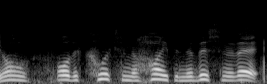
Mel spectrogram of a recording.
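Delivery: high, hammed-up mock of the critics; mocking mainstream chasers who complain about clicks and hype; mocking rival chasers. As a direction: parody their fussy complaints. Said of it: "These guys say".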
